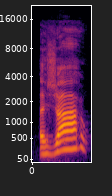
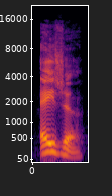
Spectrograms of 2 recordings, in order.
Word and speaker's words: Aja: by Fox 5 Vegas, Aja Wilson and the Las Vegas Aces, I probably said it wrong. Say it again. Asia Wilson and the Las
